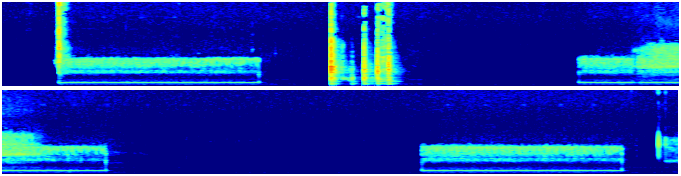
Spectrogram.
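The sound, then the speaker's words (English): A telephone ringback tone from a call to a woman's cell phone on a Sunday morning repeats three times, each two-second ring separated by long silences, with a brief burst of clicks and dialing beeps after the first ring; nobody picks up. “So it either rings forever, and I go, she's not home, or I call, and I try her cell phone.”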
